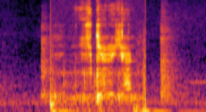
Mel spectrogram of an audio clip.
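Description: A brief hushed, whispered voice, lasting about a second in the middle, over quiet room tone.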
